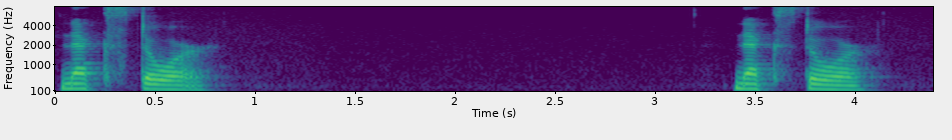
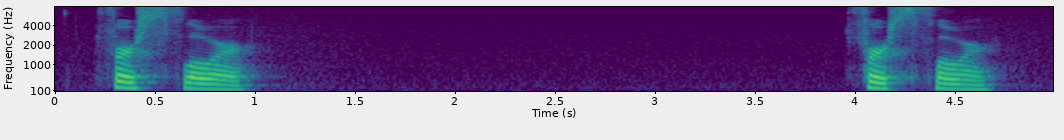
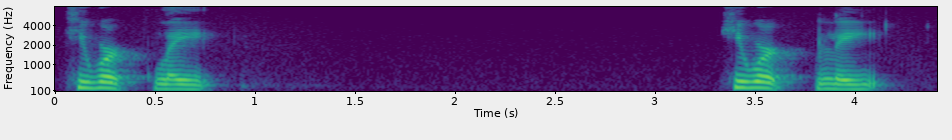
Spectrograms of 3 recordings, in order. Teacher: try not to pronounce the T sound at the end of the first word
